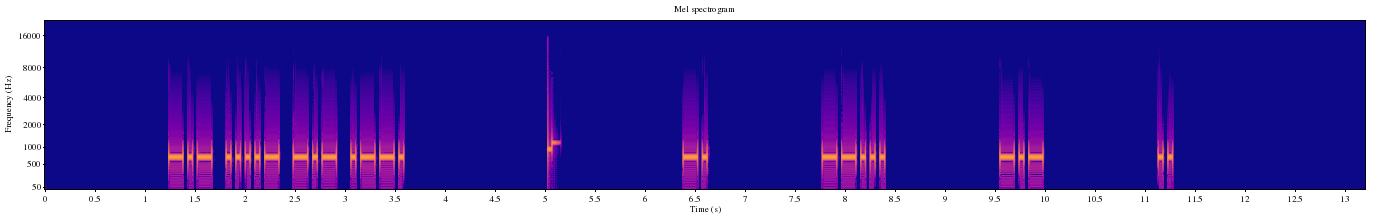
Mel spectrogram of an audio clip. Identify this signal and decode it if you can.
Morse code, heard as a keyed tone, about 25 wpm, spaced as for 11 wpm, 700 Hz. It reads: K4KP N7KI
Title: USA Call Signs - 4 Characters - 8x Character Spacing - 25wpm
